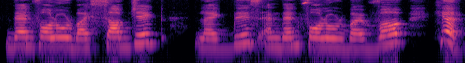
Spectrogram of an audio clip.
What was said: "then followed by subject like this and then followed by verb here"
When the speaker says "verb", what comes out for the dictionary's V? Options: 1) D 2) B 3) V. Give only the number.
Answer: 3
